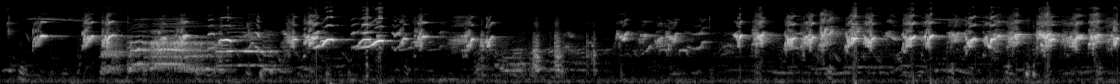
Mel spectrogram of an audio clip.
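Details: A young Javan myna mixes whistled slurs and scratchy chatter in a lively, varied mimicking song copied from rival birds, growing denser toward the end.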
